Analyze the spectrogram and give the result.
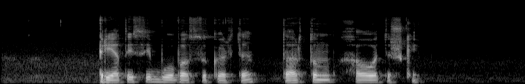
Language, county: Lithuanian, Panevėžys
